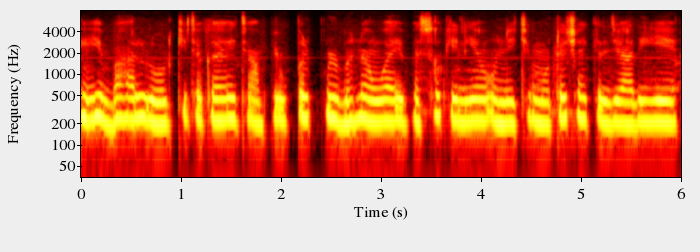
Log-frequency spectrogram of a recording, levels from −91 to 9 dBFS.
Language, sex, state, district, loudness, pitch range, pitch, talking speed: Rajasthani, female, Rajasthan, Nagaur, -14 LUFS, 215-240 Hz, 225 Hz, 230 wpm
